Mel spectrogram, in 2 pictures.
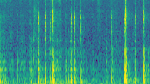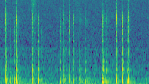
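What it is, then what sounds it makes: Wooden butcher block table tapped with fingernails. Fingernails on both hands tap and click across a solid, light wood butcher block tabletop. Quick, dry, irregular taps come in uneven bursts, each a short woody knock with a bright click on top that dies away almost instantly over a soft, low background hum.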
